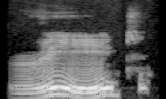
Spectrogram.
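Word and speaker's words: read: same रहती है लेकिन प्रोनाउंस चेंज होता हो जाता है रीड रेड रेड बन जाता है लेकिन हमने रीड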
